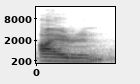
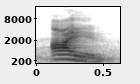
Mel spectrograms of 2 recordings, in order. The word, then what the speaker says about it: iron: Next, iron. It's not iron. Iron.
